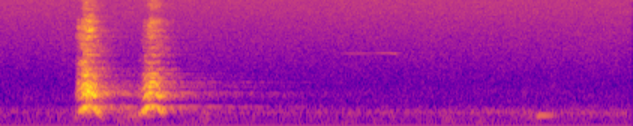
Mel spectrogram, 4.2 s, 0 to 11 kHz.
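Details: Great Danes at Puppy Hill on the evening of 19 February 2019: a pair of quick, sharp barks half a second apart, a faint low sound later, otherwise quiet.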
